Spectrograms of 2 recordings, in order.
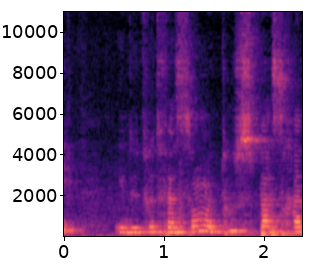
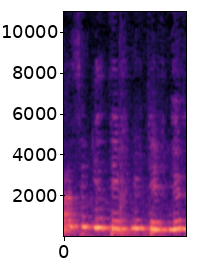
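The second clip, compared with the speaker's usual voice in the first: put-on tiny, cheerful voice, pitched much higher; 9 semitones higher than usual. Describing how a woman talked when she arrived: imitating a small happy voice. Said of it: "elle arrive avec une voix comme ça".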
